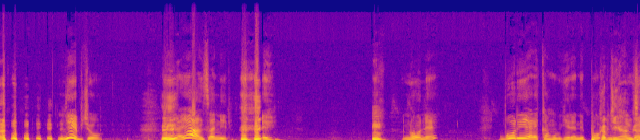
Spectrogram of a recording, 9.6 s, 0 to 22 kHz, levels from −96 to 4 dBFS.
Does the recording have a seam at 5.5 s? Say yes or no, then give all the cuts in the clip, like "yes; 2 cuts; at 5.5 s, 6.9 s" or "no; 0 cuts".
no; 0 cuts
